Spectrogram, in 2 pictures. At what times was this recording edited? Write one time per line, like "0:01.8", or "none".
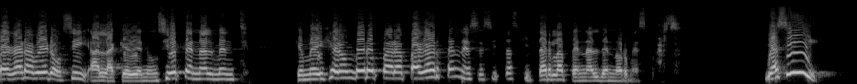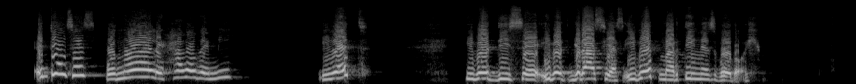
none

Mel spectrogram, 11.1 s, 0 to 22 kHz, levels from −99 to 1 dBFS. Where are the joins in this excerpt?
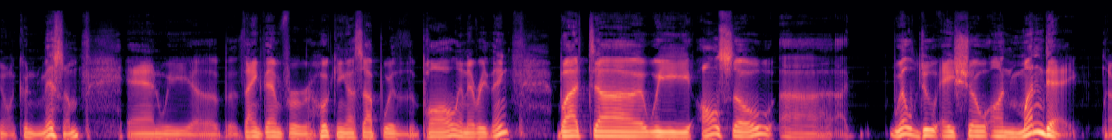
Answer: none

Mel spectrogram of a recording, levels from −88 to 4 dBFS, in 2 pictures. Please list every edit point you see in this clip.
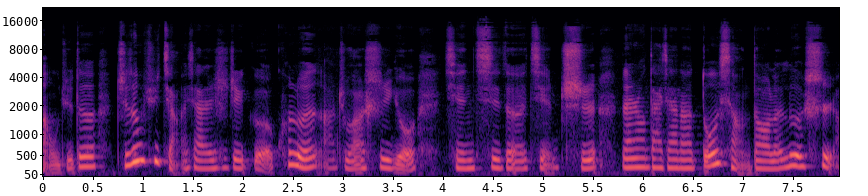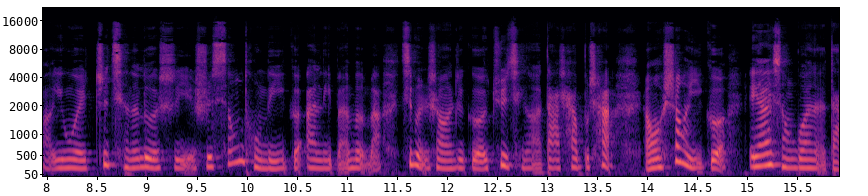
0:13.9

